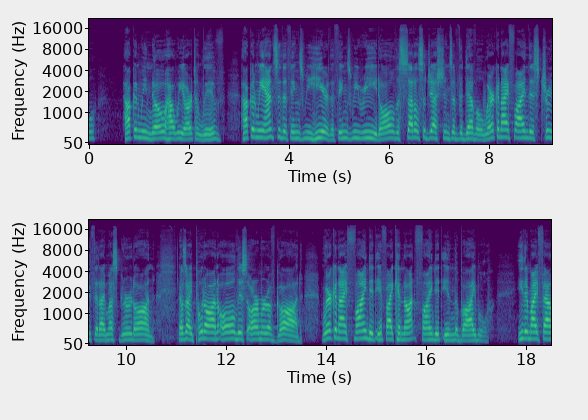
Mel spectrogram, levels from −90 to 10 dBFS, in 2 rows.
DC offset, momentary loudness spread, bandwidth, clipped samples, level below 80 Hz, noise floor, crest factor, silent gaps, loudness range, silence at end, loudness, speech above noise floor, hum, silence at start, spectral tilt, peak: under 0.1%; 10 LU; 18 kHz; under 0.1%; -82 dBFS; -66 dBFS; 20 dB; none; 4 LU; 0 s; -24 LUFS; 42 dB; none; 0 s; -4 dB/octave; -4 dBFS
